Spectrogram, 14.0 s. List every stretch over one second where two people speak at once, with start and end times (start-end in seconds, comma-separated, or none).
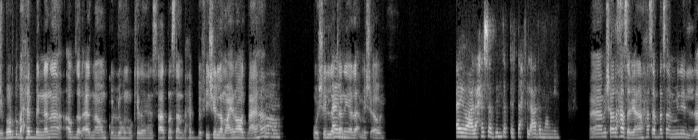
none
